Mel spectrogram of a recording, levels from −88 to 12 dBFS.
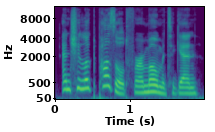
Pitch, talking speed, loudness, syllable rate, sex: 225 Hz, 240 wpm, -17 LUFS, 6.7 syllables/s, female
